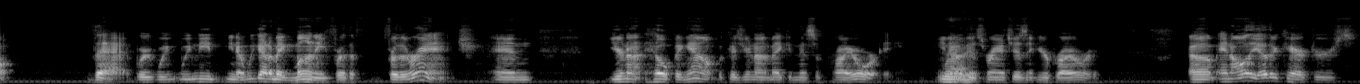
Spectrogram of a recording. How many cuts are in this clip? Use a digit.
0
